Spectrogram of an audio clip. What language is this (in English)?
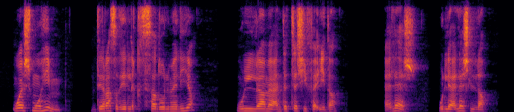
Moroccan Arabic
